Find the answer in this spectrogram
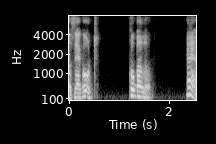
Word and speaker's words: sehr gut: sehr gut, sehr gut খুব ভালো। দেখেন দেখছেন এটা কিন্তু বর্গীয় যার মতো উচ্চারণ হচ্ছে, হ্যাঁ? এই এস টা।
